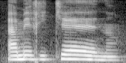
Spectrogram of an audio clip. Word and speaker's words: américaine: And je suis américaine, you say the A-I as in A, you pronounce the N, but not the E.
